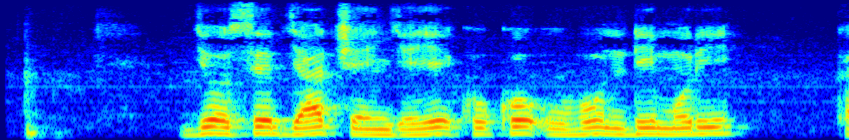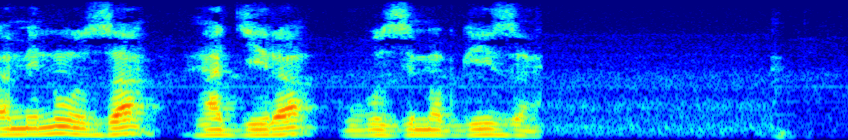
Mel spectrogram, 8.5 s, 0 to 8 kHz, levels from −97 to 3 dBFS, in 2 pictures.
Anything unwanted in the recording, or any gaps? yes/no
no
